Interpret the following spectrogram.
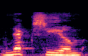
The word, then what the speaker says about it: NXIVM: It was the deep investigative reporting of Frank Parlatto uh that brought down the Nexium sex cult. That's spelled NXIVM.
